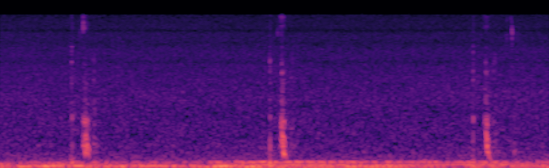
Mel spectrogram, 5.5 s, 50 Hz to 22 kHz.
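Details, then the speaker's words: 9-week-old Anatolian Pyrenees puppy with hiccups: three soft, brief hiccup sounds about two seconds apart over a steady low room hum. "You have the hiccups? Are you sleeping with the hiccups? Yeah."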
